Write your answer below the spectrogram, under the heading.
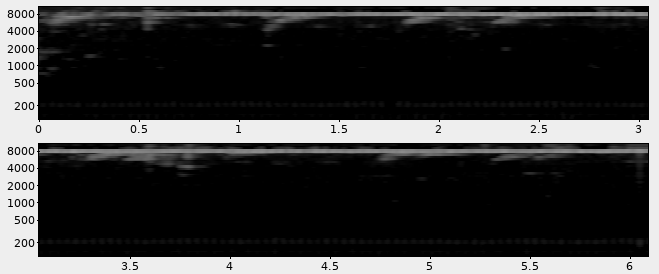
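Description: Faint outdoor insect sound: a steady high-pitched trill, typical of a cricket, with short high chirps scattered through it over a low steady hum.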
